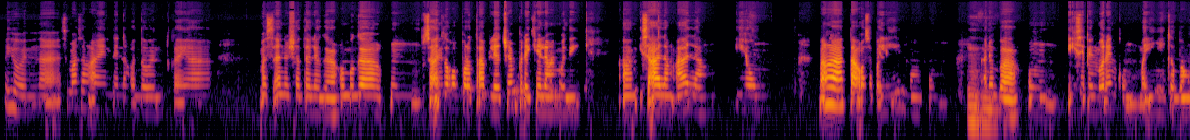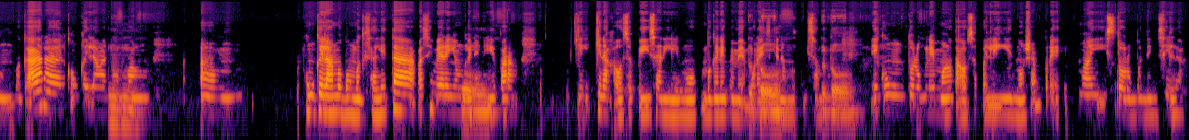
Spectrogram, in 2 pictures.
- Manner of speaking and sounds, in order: distorted speech; tapping; static
- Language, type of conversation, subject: Filipino, unstructured, Mas gusto mo bang mag-aral sa umaga o sa gabi?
